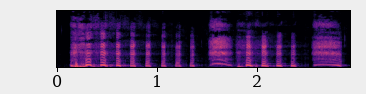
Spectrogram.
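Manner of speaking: long wicked cackle; gleeful villain laugh; evil cackle. Acted. Scheming aunt gloats, overheard.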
